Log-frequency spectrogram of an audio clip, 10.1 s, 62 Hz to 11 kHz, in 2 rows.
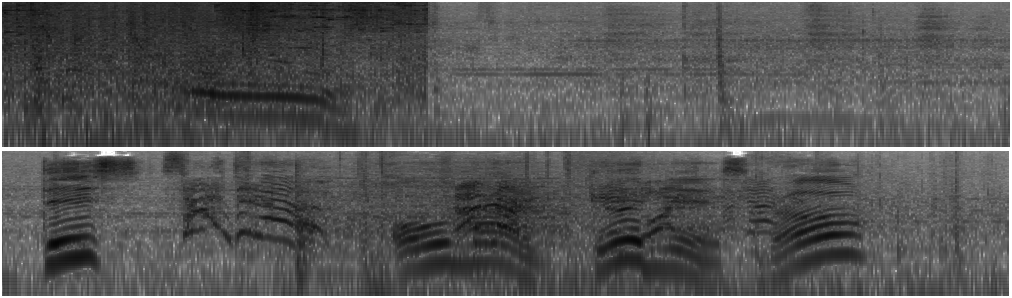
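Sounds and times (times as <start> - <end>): glass shattering: 0.0 - 2.2
loud crash: 0.0 - 2.2.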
